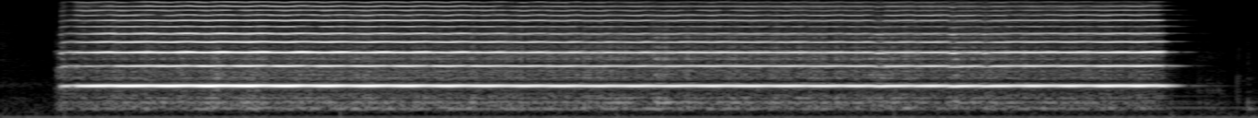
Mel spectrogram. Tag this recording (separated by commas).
Musical instrument, Music, Bowed string instrument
